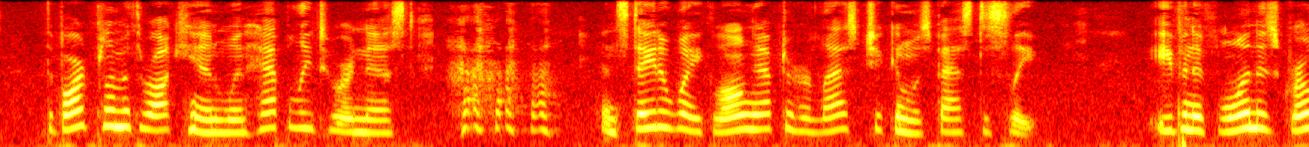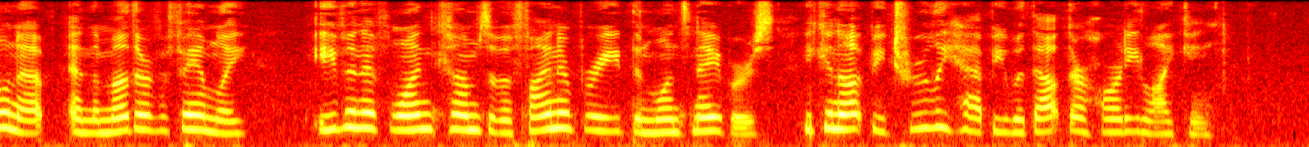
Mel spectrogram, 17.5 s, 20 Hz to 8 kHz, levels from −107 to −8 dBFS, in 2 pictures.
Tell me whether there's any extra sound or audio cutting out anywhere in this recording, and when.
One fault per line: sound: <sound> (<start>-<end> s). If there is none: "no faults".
sound: laugh (3.0-3.8 s)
